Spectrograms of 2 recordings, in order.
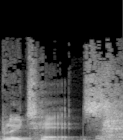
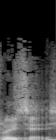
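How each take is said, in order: First: The stress falls on the word tits. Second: The stress falls on the word blue. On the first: The speaker calls it wrong. "not blue tits. You overemphasize the second syllable there" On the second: The speaker calls it right.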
